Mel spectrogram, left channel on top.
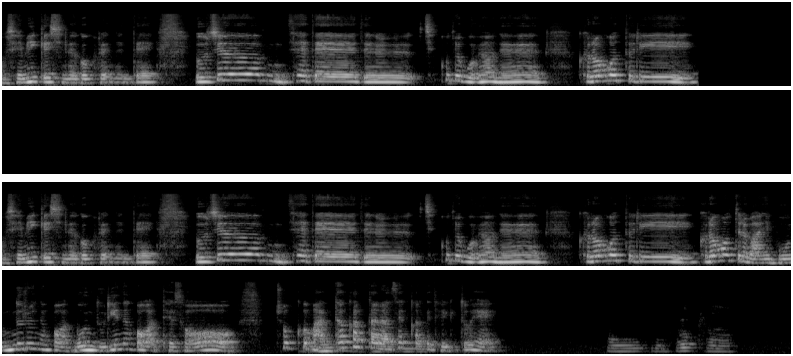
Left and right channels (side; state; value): left; drops out; at 7.0 s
